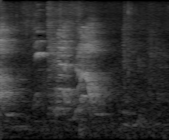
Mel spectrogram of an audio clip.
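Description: Children's voices in short wordless exclamations: a loud one right at the start and another with a sliding pitch about a second in, then quieter.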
